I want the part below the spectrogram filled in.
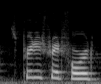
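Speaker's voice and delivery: normal talking voice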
